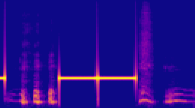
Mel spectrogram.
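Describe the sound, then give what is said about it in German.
A steady, high-pitched censor beep cuts over speech: one long beep lasting about a second and brief beeps at the start and end. Fragments of talking voice fill the gaps between them. “das piepen wir übrigens, was ich da gesagt habe.”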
